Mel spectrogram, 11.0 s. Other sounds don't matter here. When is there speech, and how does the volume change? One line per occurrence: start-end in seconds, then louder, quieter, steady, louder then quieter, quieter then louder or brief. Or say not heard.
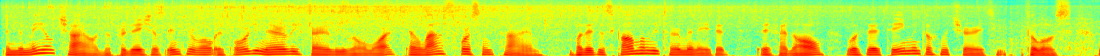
0.1-10.9 steady.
